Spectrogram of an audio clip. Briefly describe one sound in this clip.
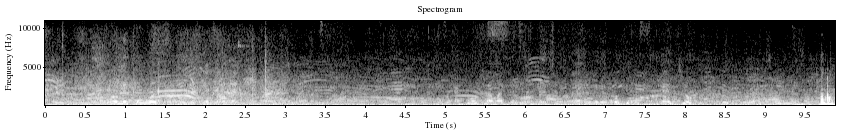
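A crowd of spectators chatters outdoors at a distance.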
